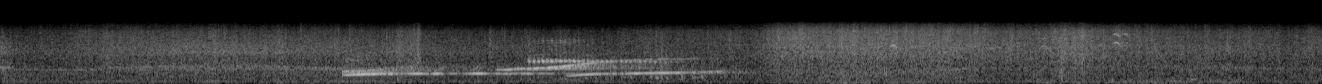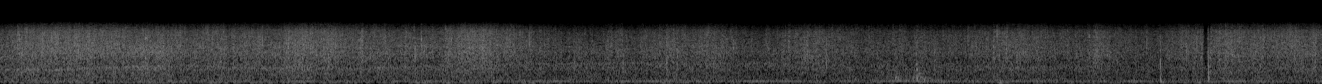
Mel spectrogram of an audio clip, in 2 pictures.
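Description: Steady rain, an even hiss throughout. A few seconds in, a few short sliding tones, a cry or call, rise over it and are the loudest part.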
